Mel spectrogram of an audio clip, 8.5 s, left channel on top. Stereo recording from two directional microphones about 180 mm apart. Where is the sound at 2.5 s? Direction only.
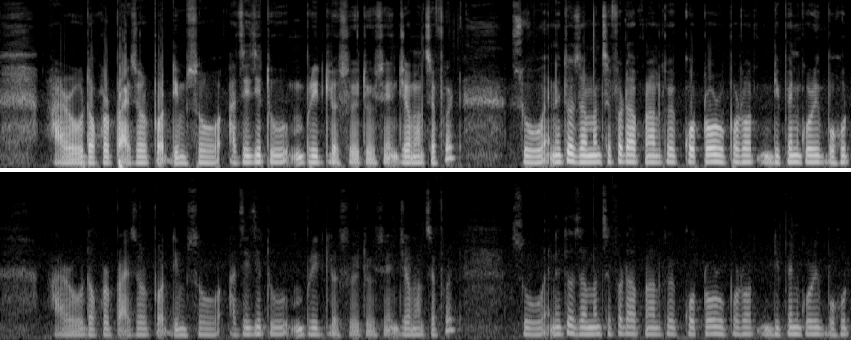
45° left (ahead or behind).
